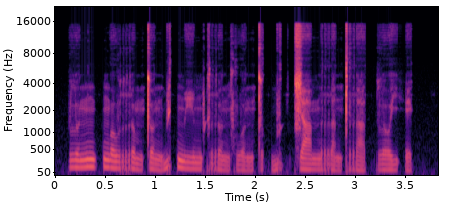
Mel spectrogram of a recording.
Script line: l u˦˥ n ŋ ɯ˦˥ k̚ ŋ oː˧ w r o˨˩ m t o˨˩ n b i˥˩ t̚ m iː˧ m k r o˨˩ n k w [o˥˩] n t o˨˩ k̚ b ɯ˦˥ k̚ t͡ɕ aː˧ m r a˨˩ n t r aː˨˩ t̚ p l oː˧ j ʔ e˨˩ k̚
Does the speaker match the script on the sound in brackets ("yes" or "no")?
no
